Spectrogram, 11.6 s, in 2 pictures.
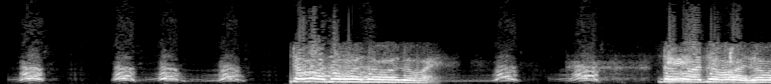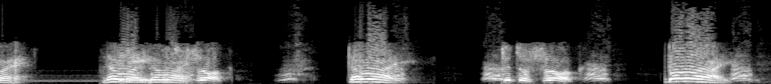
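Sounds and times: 
dog barking: 0:00.0 - 0:02.9, 0:03.6 - 0:04.7, 0:07.8 - 0:10.5, 0:11.2 - 0:11.5
speech: 0:02.2 - 0:03.4, 0:05.0 - 0:06.0, 0:06.6 - 0:07.6, 0:08.4 - 0:08.9, 0:09.5 - 0:10.2, 0:10.8 - 0:11.4.

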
